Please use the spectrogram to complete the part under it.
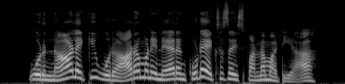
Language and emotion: Tamil, angry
